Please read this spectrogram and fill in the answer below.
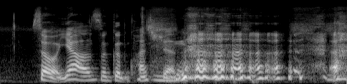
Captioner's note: laugh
